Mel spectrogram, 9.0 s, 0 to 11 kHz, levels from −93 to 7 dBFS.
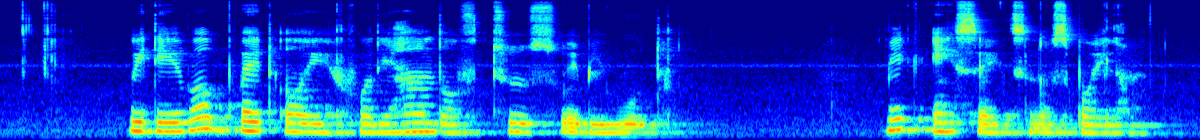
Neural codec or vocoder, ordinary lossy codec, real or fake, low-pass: none; none; real; none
